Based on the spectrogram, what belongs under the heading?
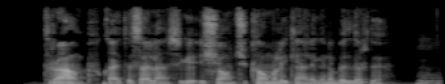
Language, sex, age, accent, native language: Uzbek, male, under 19, Navoiy, Uzbek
